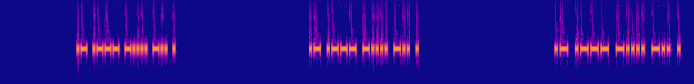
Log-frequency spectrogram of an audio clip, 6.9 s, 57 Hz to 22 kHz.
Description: Morse code, heard as a keyed tone, about 52 wpm, 700 Hz. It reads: AJ6DE AJ6DE AJ6DE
